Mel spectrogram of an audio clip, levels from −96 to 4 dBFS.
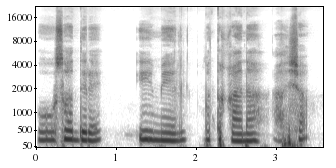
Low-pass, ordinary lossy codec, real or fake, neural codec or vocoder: none; none; fake; vocoder, 44.1 kHz, 128 mel bands every 512 samples, BigVGAN v2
